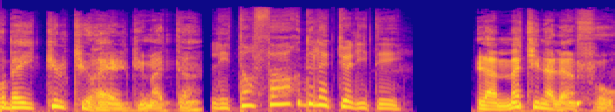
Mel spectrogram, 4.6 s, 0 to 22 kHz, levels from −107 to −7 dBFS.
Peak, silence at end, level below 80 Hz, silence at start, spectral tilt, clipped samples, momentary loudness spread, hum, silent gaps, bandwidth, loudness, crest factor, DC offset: 0 dBFS; 0 s; -38 dBFS; 0 s; -6 dB/octave; under 0.1%; 9 LU; none; 3.11-3.52 s; 16.5 kHz; -16 LUFS; 16 dB; under 0.1%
